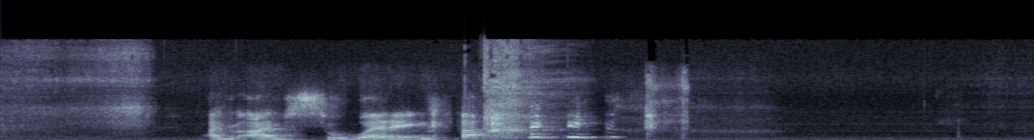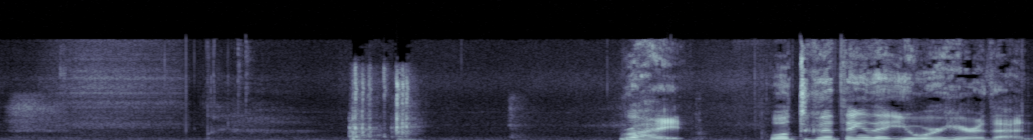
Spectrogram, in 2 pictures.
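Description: Several women talk and laugh over an online call.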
